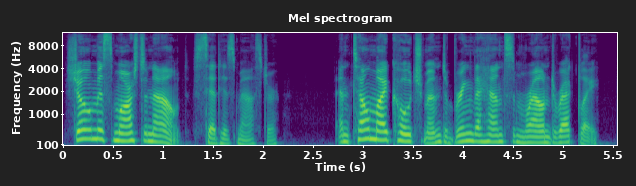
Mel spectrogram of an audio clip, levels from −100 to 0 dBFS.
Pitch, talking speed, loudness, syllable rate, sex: 190 Hz, 185 wpm, -21 LUFS, 4.9 syllables/s, female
